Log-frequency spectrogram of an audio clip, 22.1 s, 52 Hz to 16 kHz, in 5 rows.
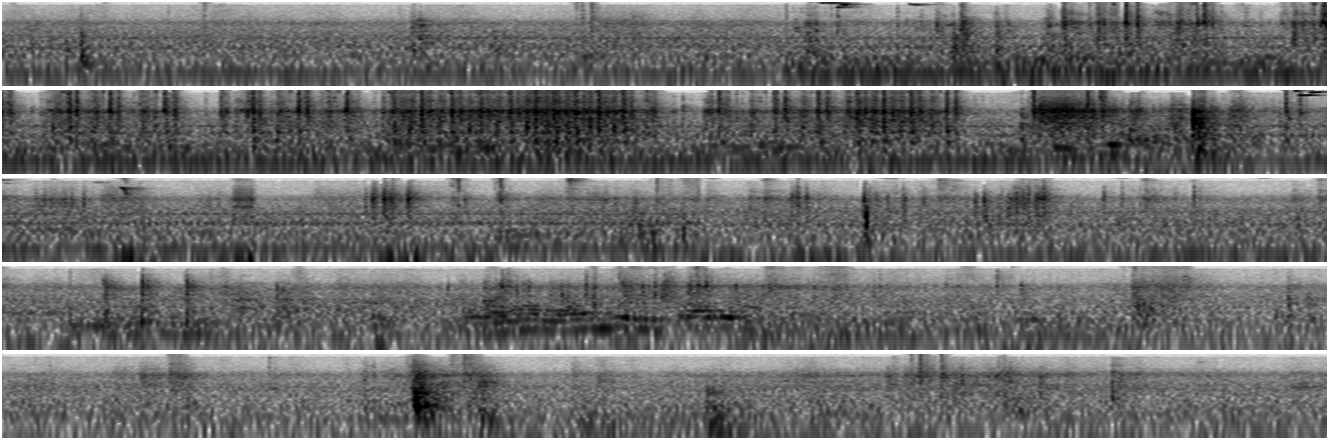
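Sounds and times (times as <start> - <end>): sewing machine motor humming: 2.7 - 8.3.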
